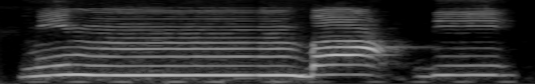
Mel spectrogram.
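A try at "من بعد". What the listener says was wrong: Coba ainnya. Mim ba'di.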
